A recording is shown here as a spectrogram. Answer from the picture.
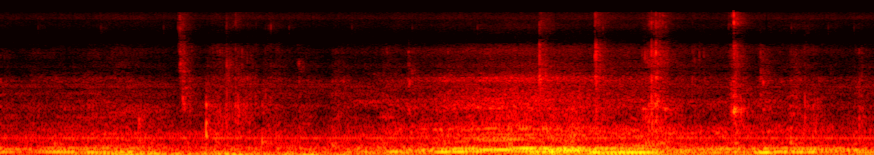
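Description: Close-miked chewing of a mouthful of soto noodles, with a few short sharp clicks scattered through it.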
